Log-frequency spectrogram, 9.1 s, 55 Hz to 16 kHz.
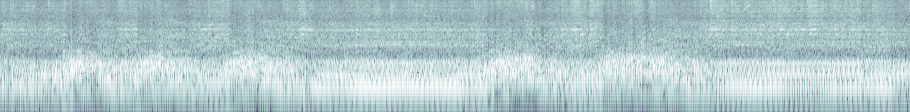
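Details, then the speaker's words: Yamaha Warrior 350 quad after carb cleaning, float lowered and fresh gas: repeated revs rising and falling about once a second, dull and boggy; running rich, suspected exhaust pipe blockage. "It's gotta be that pipe. It's still sounding really rich."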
